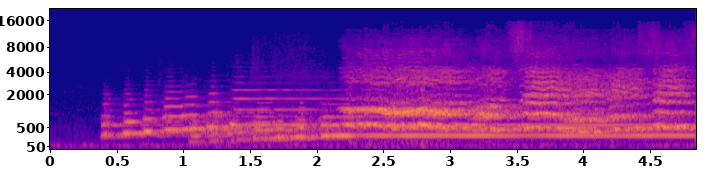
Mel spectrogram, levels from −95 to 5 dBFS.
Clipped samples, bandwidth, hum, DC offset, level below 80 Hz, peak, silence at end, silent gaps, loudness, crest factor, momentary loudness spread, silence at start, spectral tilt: under 0.1%; 16 kHz; none; under 0.1%; -68 dBFS; -16 dBFS; 0 s; none; -30 LUFS; 16 dB; 12 LU; 0.4 s; -3.5 dB/octave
